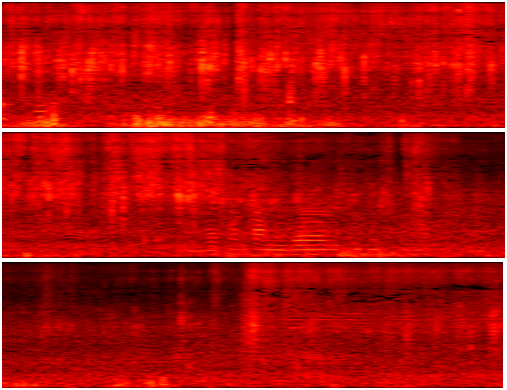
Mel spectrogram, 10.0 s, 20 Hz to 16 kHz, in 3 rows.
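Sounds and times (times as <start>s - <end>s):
hose water splashing on concrete: 0.0s - 10.0s.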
